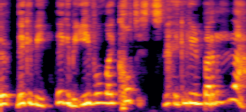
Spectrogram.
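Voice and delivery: high, yippy, yappy tiny-dog voice. Comparing a movie neighbor to a cartoon, imitating a yappy little dog. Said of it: "really yappy and just going".

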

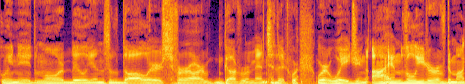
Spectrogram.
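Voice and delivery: slow, halting, dragged-out speech. Imitating a world leader who is asking for more money: imitating Zelensky's voice. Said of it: "he literally sounds like this".

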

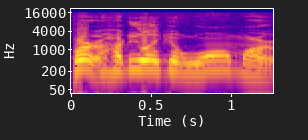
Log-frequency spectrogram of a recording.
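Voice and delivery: ordinary talk, nothing marked

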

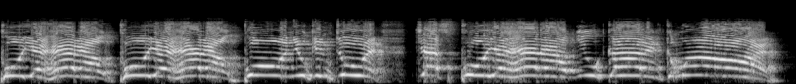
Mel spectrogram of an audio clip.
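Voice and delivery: shrill, very high, loud screaming. Reading a wrestling story, a coach urges his wrestler: screaming encouragement. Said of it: "Vale is screaming".

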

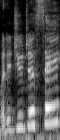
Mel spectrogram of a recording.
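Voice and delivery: high, baffled tone with wide pitch swings.

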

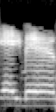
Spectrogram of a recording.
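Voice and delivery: put-on breezy New York Italian accent. Retelling a first phone call with Paul Veely: imitating his New York accent. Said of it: "with a New York accent up in Rochester".

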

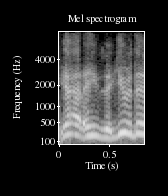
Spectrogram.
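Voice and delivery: put-on, very high, shrill hollering yell. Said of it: "my son was yelling".

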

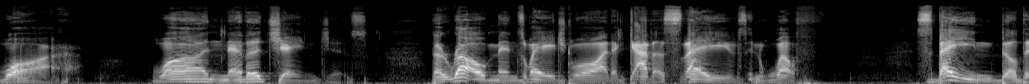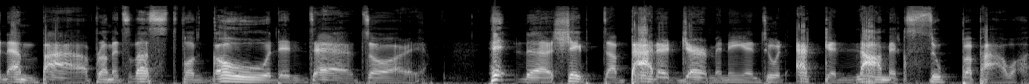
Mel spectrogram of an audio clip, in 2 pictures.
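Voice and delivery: put-on, evil, sinister villain voice. Reading a passage for Tom in the evil voice he chose. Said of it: "the evil ember voice".

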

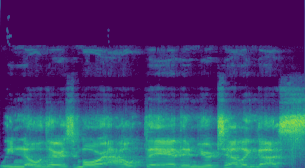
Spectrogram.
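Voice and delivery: very loud stage whisper. Voicing a character who confronts someone in the room: loud whisper. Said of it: "I whisper very loudly".

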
